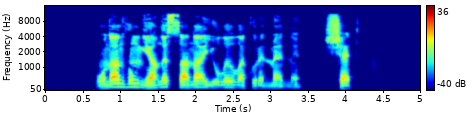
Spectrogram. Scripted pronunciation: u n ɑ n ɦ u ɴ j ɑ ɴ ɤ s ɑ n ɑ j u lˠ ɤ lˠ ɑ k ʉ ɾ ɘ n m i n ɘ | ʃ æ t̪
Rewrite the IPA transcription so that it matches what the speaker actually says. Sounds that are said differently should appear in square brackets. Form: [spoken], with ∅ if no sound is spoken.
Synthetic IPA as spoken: u n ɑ n ɦ u ɴ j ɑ ɴ ɤ s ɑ n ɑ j u lˠ ɤ lˠ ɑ k ʉ ɾ ɘ n m [æ] n ɘ | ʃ æ t̪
